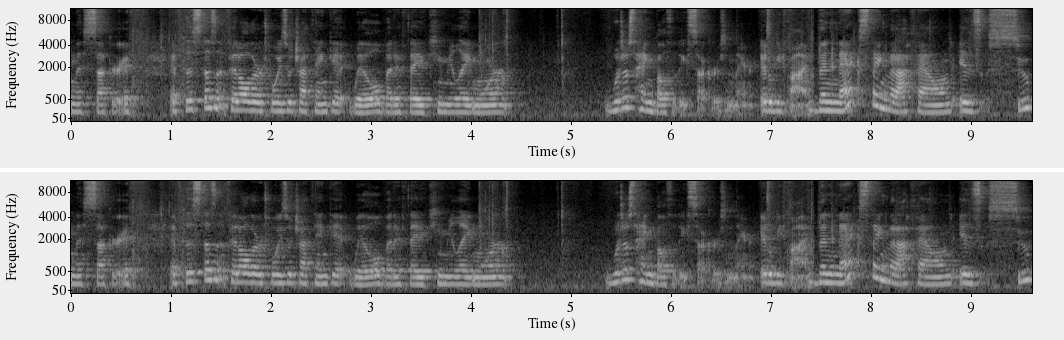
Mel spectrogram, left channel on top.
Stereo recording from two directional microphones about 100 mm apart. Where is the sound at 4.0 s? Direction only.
20° right (ahead or behind).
